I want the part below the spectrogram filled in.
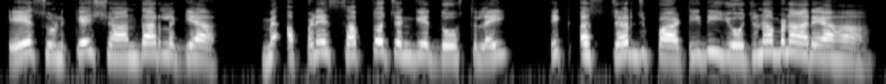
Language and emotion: Punjabi, surprised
